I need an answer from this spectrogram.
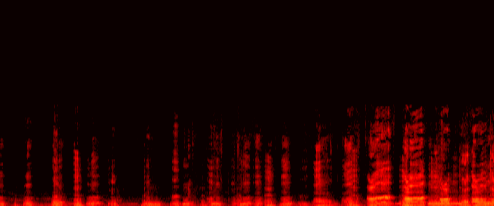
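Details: Pig grunting rapidly and steadily, about two rough, low oinks each second, growing louder and harsher toward the end with a squealing edge.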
